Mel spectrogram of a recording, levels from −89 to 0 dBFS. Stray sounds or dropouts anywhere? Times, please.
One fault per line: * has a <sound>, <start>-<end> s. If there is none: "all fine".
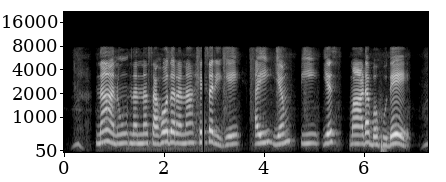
* has a dropout, 2.7-2.8 s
